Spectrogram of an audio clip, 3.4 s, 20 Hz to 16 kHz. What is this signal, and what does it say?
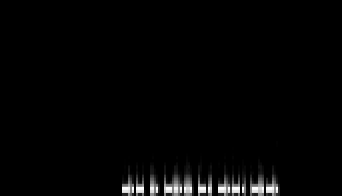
Morse code, heard as a keyed tone, about 50 wpm, 700 Hz. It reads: KI6NCC
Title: USA Call Signs Repeated 3x 50wpm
